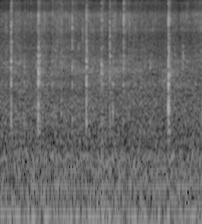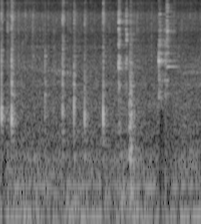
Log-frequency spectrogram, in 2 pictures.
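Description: Onions and mixed vegetables sautéing over a high gas flame, with a steady close sizzle punctuated by frequent sharp clinks and scrapes of a spatula stirring the pan, and no talking.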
